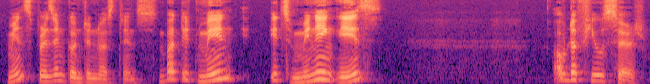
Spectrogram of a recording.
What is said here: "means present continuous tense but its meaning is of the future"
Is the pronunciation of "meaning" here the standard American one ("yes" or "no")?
yes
